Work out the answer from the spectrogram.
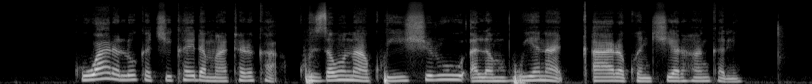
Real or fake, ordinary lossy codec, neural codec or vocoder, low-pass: fake; none; autoencoder, 48 kHz, 32 numbers a frame, DAC-VAE, trained on Japanese speech; none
